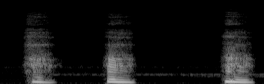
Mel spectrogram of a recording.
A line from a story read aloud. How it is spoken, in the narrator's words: breathing hard, and would quietly say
